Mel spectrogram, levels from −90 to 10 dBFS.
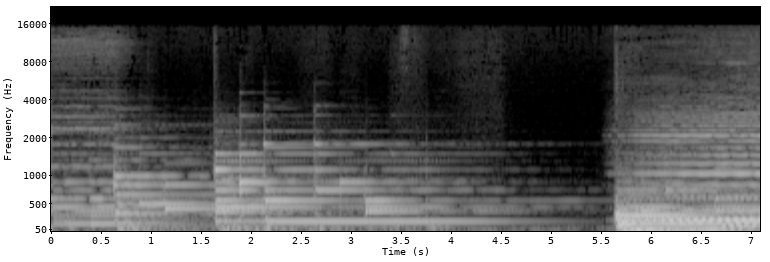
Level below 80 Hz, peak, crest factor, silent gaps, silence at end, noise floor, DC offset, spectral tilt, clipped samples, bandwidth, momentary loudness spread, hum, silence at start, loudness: -28 dBFS; -4 dBFS; 16 dB; none; 0 s; -47 dBFS; under 0.1%; -7.5 dB/octave; under 0.1%; 15.5 kHz; 16 LU; none; 0 s; -19 LUFS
